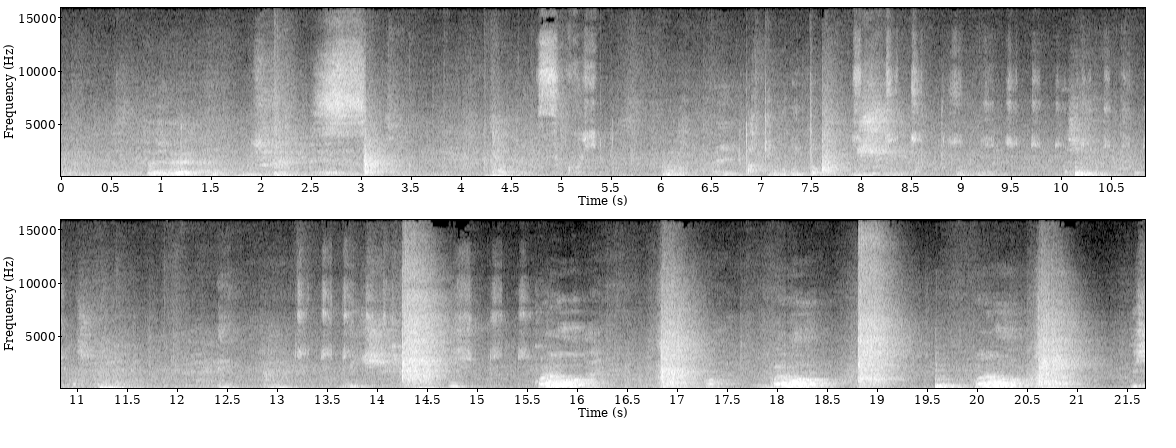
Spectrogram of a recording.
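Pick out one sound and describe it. A wooden staff knocks sharply against a body.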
